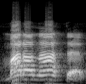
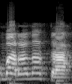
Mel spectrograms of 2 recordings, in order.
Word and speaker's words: Maranata: providenciar e do aramaico clamo Maranata como dizem os nossos irmãos separados os evangélicos ou protestantes ou Maranatha como dizemos nós católicos nós colocamos a tônica na última sílaba não importa somos todos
